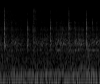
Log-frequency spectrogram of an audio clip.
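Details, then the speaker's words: Schwinn AC Performance Plus / Carbon Blue exercise bike flywheel spun backwards, where the noise is more pronounced: sharp clicks about twice a second over a low hum, indicating worn flywheel bearings; replace flywheel bearings and/or flywheel. "if you hear this type of clicking noise you will need to replace the flywheel bearings and or the flywheel"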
